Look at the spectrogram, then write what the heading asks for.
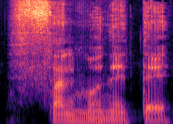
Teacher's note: the th sound if you like is replacing s as it happens in some parts of Spain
